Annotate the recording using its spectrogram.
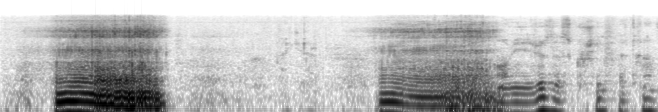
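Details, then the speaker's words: Adult man snoring while asleep at night, shortly after lying down, waking everyone in the room: two loud, rough, low rattling snores on inhalation about two seconds apart, followed by softer snorting breaths. "secondes il rentre comme une bûche tout le monde est réveillé rouvre la lumière"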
